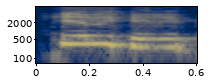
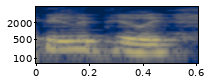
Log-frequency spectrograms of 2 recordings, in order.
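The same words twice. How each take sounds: First: Bright, higher call of the name; calling her name brightly. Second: Said in the usual way. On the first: Real, not acted. Calling out to the sitter.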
